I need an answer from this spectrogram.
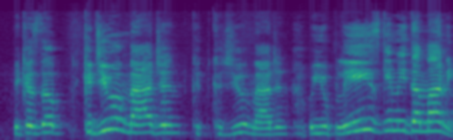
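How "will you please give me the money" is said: polite, put-on Indian accent. Joking about an indian bank robber asking politely: imitating an indian accent. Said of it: "You did that pretty good".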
